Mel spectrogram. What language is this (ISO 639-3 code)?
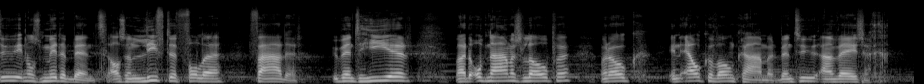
nld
